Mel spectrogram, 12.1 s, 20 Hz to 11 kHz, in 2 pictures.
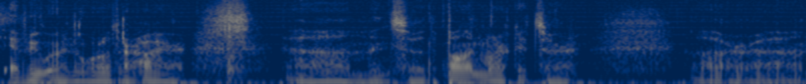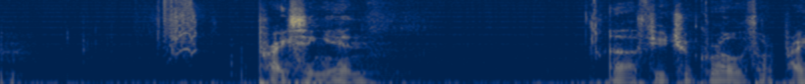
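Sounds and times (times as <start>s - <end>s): man saying um: 2.1s - 4.3s, 5.2s - 6.2s.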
